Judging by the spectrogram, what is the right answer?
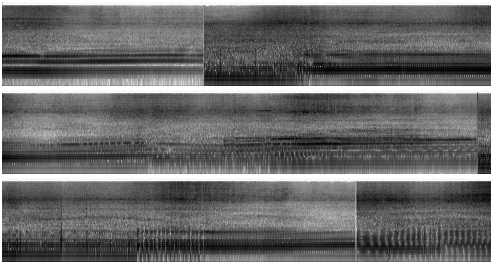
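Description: Motorcycle engines running under load through a tight bend, several bikes one after another. Each engine note holds steady, then rises and falls in pitch as the throttle is worked. The sound switches abruptly from one bike to the next a few times.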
